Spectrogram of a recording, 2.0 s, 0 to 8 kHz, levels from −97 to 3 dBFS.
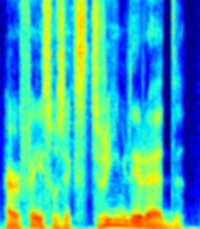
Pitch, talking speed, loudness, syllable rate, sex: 120 Hz, 150 wpm, -16 LUFS, 4.6 syllables/s, male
